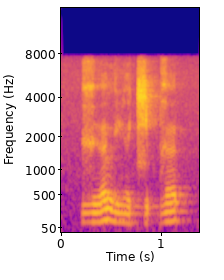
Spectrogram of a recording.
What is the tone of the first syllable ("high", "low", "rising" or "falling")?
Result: rising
